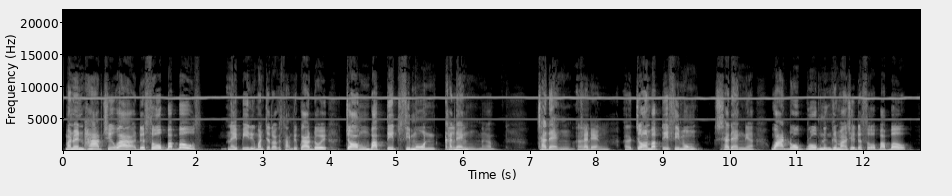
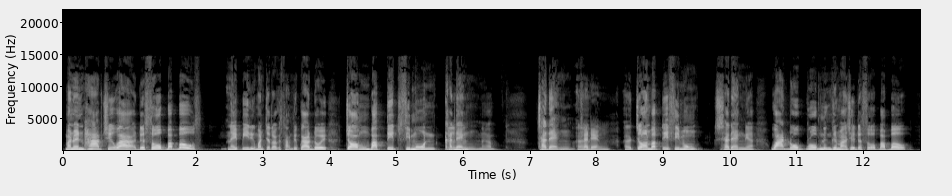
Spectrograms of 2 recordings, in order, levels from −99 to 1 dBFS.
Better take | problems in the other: second | high-pitched whine; noticeable; throughout; 8 kHz, 15 dB below the speech

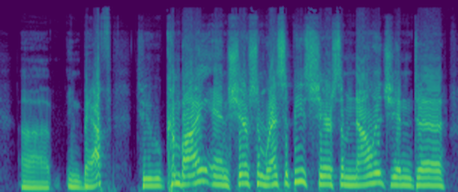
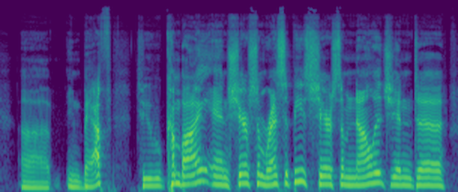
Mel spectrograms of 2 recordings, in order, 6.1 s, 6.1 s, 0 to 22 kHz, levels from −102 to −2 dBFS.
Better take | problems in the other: second | distortion; slight; 7% of the sound clipped

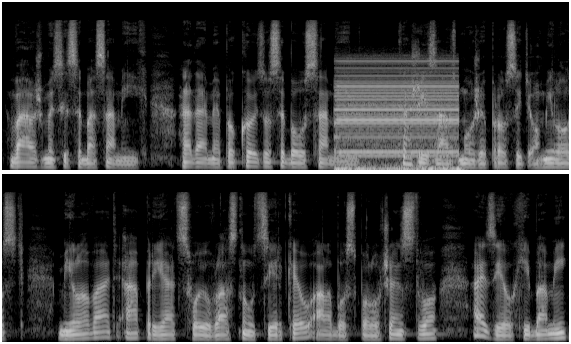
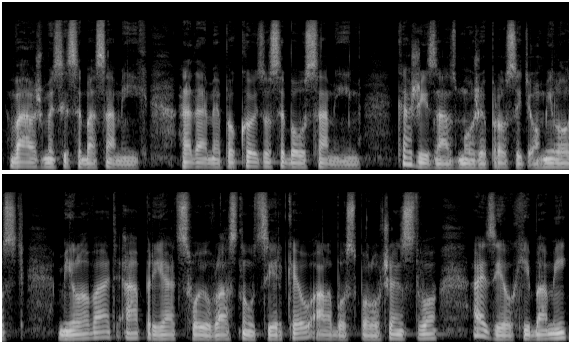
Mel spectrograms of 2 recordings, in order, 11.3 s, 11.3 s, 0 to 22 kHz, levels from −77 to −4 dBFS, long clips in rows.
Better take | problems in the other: second | phone ringing; loud; from 3.5 to 4.5 s; peak 4 dB above the speech

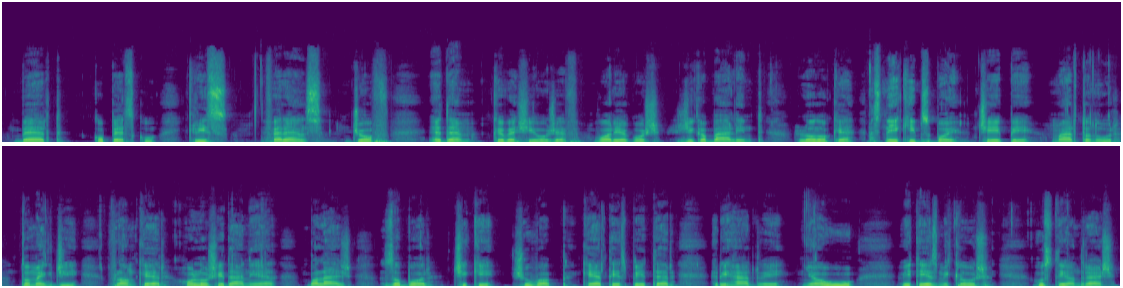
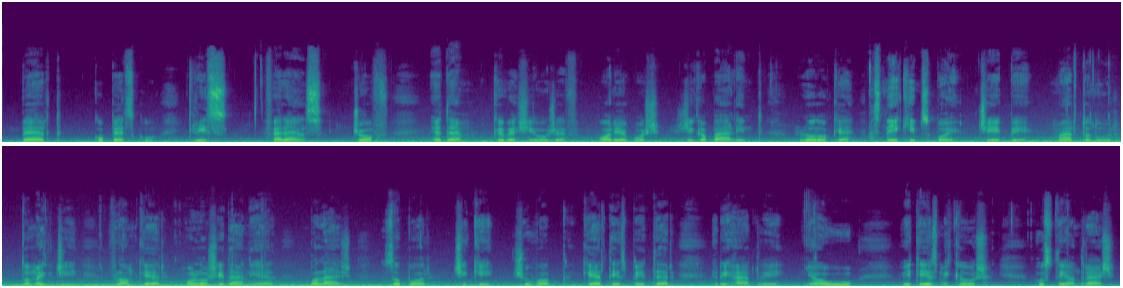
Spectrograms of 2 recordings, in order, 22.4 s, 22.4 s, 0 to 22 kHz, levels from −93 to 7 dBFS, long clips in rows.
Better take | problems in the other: first | low rumble; noticeable; throughout; 15 dB below the speech

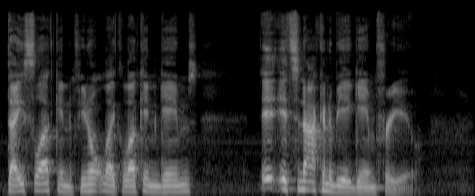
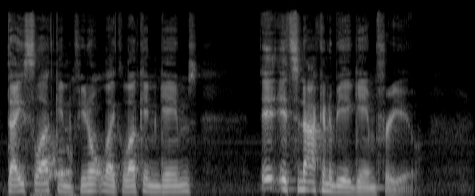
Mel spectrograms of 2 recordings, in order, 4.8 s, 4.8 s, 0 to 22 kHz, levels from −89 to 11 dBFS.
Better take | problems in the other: first | dog barking; noticeable; at 0.5 s; peak 10 dB below the speech

